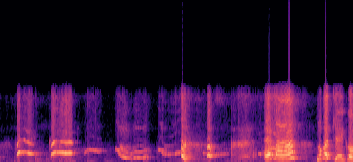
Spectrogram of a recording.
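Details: Chihuahua stuck in a bathtub and unable to get out, whimpering: thin, high whines that rise then level off, repeated a few times, mixed with people talking to it in Dutch and English in a small indoor room.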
